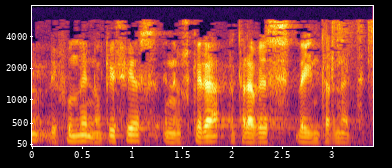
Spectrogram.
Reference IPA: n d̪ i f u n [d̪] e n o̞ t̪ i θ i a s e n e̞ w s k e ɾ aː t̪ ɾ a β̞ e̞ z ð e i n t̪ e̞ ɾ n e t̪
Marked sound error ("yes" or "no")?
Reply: no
